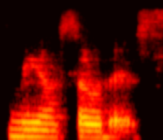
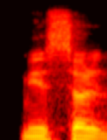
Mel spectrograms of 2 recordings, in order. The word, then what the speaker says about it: Mia Sotis: So you can call me Mia, but the name is pronounced Mia Sotis. Mia Sotis, that is gorgeous.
